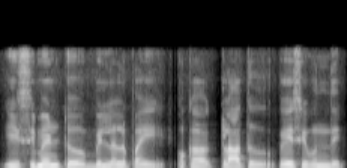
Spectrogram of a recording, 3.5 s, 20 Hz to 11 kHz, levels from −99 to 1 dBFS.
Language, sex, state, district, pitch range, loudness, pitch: Telugu, male, Telangana, Mahabubabad, 125-135 Hz, -16 LUFS, 130 Hz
